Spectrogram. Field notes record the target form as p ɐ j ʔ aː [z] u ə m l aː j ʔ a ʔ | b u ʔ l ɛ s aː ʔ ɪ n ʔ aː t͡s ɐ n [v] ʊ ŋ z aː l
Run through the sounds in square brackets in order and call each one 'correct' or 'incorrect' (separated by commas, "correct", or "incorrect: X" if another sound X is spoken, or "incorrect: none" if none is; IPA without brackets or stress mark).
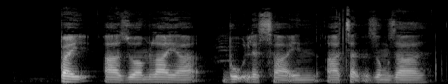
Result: correct, incorrect: z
